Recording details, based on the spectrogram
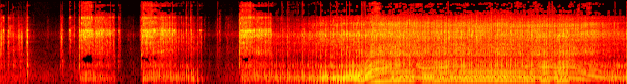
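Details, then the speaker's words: Small two-stroke hedge cutter picked up second-hand, cutting out before adjustment: it catches after some fumbling, then revs up and settles on a steady note, with the mixture screw backed out a bit too far. "smoothly see i brought that screw out a bit much"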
